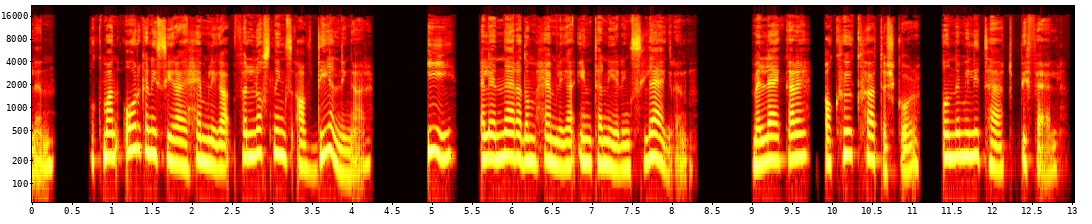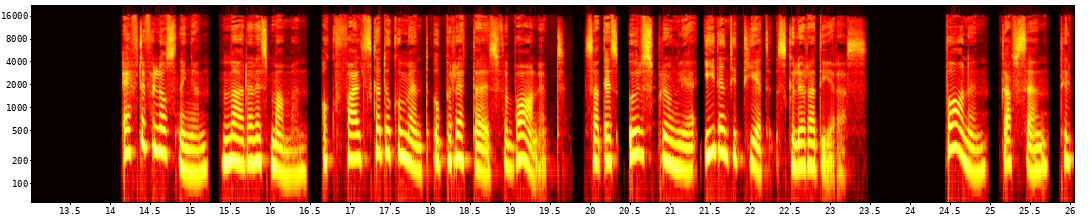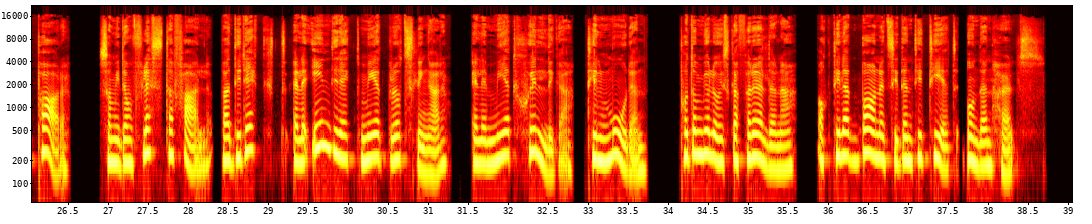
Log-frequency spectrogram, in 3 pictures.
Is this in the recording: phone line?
no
